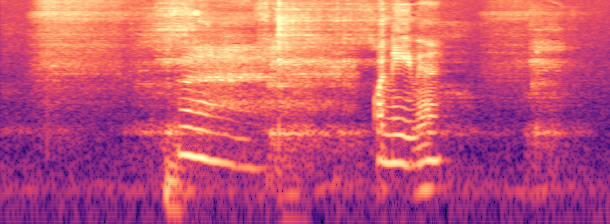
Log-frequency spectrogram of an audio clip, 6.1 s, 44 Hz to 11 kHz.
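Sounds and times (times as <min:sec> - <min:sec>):
quiet hum: 0:00.0 - 0:06.0
speech: 0:01.6 - 0:02.8, 0:03.8 - 0:04.5
person muttering: 0:01.6 - 0:03.2
voice imitating the snores of a robot character: 0:01.6 - 0:03.6.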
